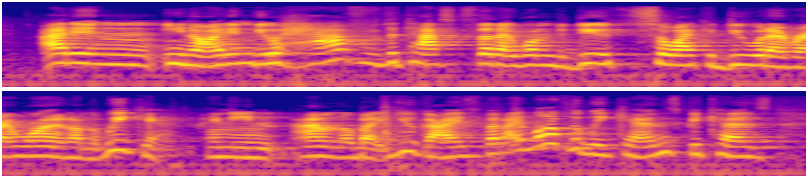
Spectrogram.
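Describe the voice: A woman with an American accent speaks at a fairly high pitch and fairly quick pace, her tone bright and sharp. Her pitch varies in an ordinary way, and room echo is audible.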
